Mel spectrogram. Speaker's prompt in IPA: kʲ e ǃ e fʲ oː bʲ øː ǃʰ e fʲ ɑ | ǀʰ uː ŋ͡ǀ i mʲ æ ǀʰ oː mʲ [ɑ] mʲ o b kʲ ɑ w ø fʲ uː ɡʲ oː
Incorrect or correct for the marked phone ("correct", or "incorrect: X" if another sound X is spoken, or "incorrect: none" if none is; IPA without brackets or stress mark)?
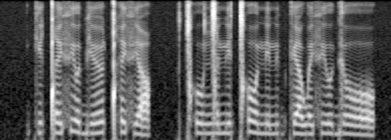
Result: correct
